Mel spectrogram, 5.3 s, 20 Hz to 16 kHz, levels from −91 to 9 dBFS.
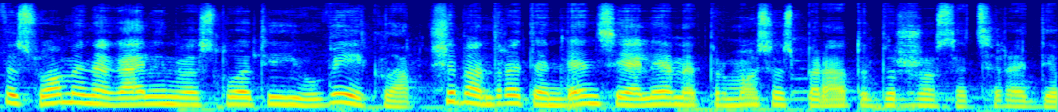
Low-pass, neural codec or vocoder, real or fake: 14.4 kHz; vocoder, 44.1 kHz, 128 mel bands, Pupu-Vocoder; fake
